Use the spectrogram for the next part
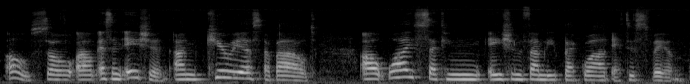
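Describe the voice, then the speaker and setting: A woman's voice: a little high, lively intonation, unhurried, poor audio. A woman from Hong Kong interviewing a filmmaker, asking hesitant questions full of ums.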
